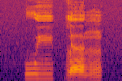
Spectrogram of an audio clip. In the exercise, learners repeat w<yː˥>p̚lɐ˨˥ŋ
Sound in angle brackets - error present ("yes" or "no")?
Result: no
